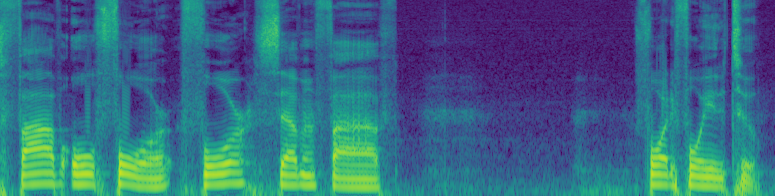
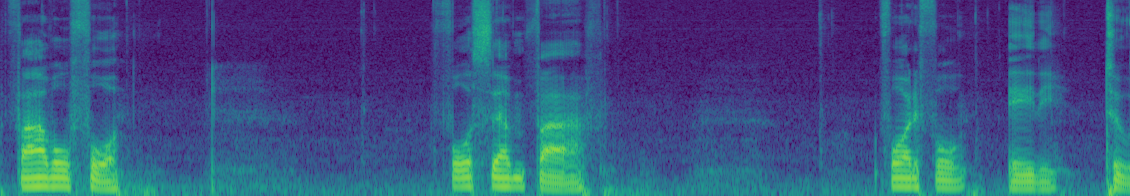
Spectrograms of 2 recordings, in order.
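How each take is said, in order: First: Phone number said slowly, clearly; slow dictation. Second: Murmured while typing. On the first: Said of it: "the call-in number again is". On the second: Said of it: "We're gonna punch it in there". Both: Shown as a demonstration.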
